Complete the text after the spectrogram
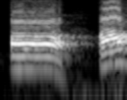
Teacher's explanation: ਮੂੰਹ ਭਾਵੇਂ ਖੁੱਲਾ ਰਹਿ ਰਿਹਾ ਪਰ ਜੀਭ ਕਾਫੀ ਥੱਲੇ ਲੱਗ ਚੁੱਕੀ ਹੈ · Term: ਨੀਵੇਂ ਸਵਰ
